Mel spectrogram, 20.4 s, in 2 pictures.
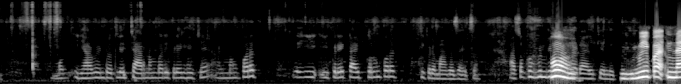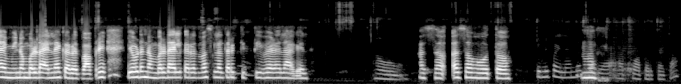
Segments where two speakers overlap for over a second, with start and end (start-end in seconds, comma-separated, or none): none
